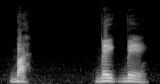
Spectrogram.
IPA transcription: g͡b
